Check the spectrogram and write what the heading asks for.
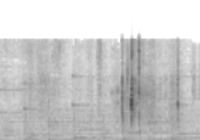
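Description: Quiet background music with held notes, and a faint brief rustle of paper being handled about a second and a half in.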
